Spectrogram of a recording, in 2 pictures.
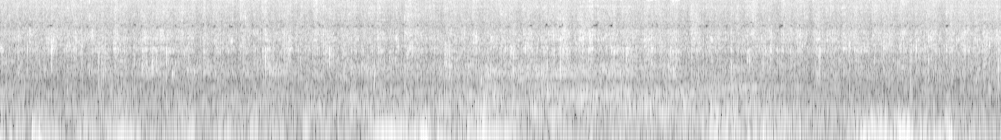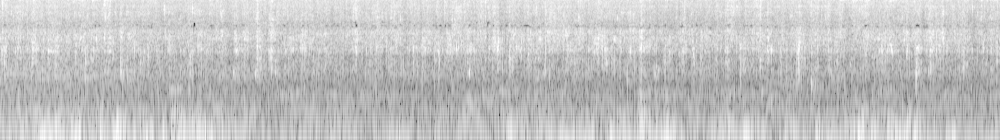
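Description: Ground-level plaza fountain jets spouting and splashing back onto wet paving stones: a steady hiss of falling water with a fine patter of drops.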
